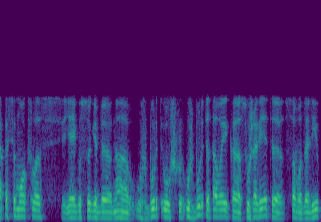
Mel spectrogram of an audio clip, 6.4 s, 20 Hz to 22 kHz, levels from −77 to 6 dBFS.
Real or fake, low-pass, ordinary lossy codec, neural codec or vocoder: real; 3.6 kHz; Opus, 16 kbps; none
